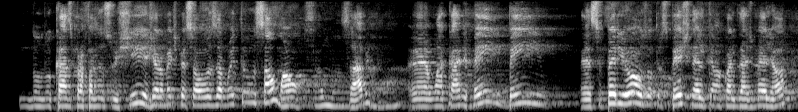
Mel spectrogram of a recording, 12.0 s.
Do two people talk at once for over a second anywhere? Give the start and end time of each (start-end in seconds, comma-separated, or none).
none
